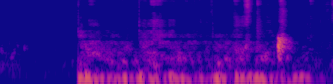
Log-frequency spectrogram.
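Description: Silent for the first second, then plastic-gloved hands working soft dough on a worktop: rubbing and light scratching with small clicks, and one louder tap about three and a half seconds in.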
